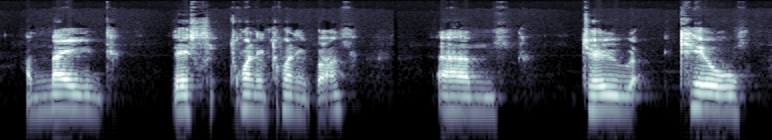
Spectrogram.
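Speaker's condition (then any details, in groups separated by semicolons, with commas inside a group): Cerebral palsy; wheelchair user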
